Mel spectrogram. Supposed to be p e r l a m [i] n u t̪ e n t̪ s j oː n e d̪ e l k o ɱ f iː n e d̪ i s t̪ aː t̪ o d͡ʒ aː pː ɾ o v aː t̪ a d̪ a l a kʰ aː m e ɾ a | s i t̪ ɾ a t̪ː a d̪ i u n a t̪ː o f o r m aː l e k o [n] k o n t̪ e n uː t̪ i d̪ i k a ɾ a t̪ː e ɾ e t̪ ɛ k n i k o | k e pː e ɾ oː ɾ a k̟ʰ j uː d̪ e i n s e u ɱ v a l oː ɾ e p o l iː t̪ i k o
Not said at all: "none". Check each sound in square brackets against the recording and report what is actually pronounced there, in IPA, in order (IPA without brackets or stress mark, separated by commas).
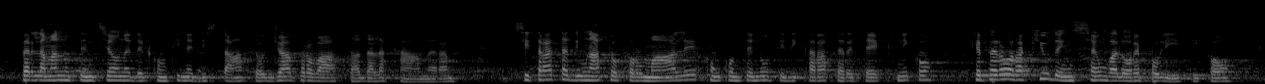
a, ŋ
